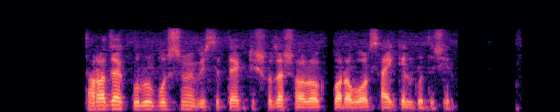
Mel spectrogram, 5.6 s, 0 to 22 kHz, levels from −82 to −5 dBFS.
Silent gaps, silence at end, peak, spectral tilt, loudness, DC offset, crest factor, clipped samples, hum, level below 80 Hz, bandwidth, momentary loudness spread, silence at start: none; 1.05 s; -2 dBFS; -4.5 dB/octave; -20 LUFS; under 0.1%; 20 dB; under 0.1%; none; -64 dBFS; 8 kHz; 10 LU; 0.85 s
